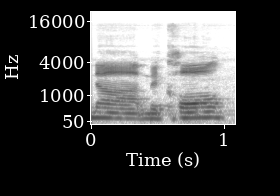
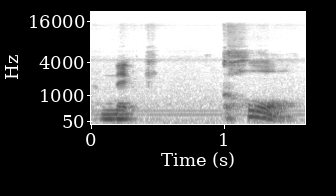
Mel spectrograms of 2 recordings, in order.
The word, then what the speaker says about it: McCaul: Folks, you can go to this website through foreignaffairs.house.gov, okay, where Chairman McCall, that's spelled McCaul, McCall, I think that's how you say his name.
